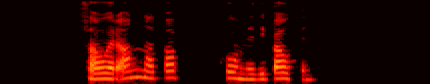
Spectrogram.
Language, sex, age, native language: Icelandic, female, 30-39, Icelandic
